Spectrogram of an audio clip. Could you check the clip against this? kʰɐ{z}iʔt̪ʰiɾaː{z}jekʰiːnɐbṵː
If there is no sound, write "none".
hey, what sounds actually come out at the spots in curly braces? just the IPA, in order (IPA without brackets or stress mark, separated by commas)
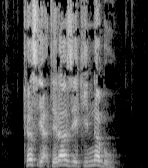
s, z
